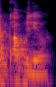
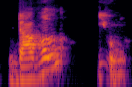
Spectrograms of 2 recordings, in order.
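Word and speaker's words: W: আচ্ছা, এরপরে আমরা পড়েছি ডাব্লিউ বা ডব্লিউ। এটা ডাব্লিউ না, ডব্লিউ না, এটা হচ্ছে ডাবল ইউ। ডাবল ইউ। যদিও এখানে দেখতে ডাবল ভির মতন দেখা যায়, কিন্তু এটা হবে হচ্ছে ডাবল ইউ।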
